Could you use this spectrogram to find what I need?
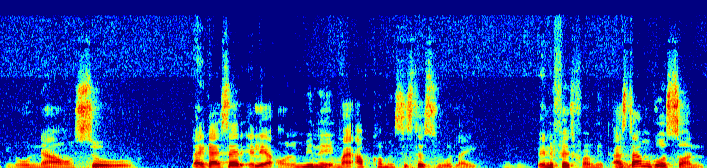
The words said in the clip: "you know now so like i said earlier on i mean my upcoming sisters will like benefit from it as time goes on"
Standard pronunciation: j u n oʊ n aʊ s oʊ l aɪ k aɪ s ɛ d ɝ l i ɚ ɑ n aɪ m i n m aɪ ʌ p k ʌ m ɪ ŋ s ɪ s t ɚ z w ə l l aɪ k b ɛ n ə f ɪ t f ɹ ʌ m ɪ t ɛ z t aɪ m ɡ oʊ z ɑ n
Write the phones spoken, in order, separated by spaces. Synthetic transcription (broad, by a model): j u n oʊ n aʊ s oʊ l aɪ k aɪ s ɛ d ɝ l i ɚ ɑ n m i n m aɪ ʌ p k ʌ m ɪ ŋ s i s t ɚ s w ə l l aɪ k b ɛ n ə f ɪ t f ɹ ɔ m ɪ t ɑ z t aɪ m ɡ oʊ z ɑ n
